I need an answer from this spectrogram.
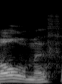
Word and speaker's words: Olmith: Olmith? Yeah, Gifts of Olmith, Olmith. I very creatively renamed the world from old myths.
